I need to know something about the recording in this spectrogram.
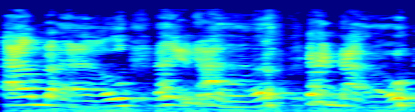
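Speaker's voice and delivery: mock very slow, drawn-out sassy drawl. Retelling how a man spoke to her: imitating a sassy tone. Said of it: "talking to me sassy".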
